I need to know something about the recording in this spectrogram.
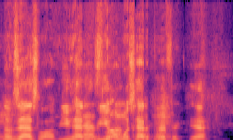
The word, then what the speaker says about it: Zaslav: Discovery chief David Zaslav. Almost had it perfect right I there. almost had it. How do you say No, it? Zaslav.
